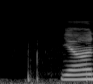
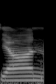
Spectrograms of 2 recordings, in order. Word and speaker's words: Jan: Jan is male. It's pronounced Jan, not Jan, as in Janice.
